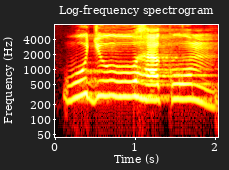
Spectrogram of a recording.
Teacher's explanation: Juh mad thobi'i dzohiri karena ada waw sukun didahului baris dhommah. Maka huruf jim panjang dua harakat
